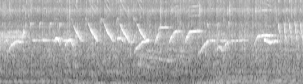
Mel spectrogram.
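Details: Horsfield's babbler in full, vigorous song: a rapid run of loud whistled notes, many sweeping up or down, strung into lively repeated phrases with brief trills, over a low background hum.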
